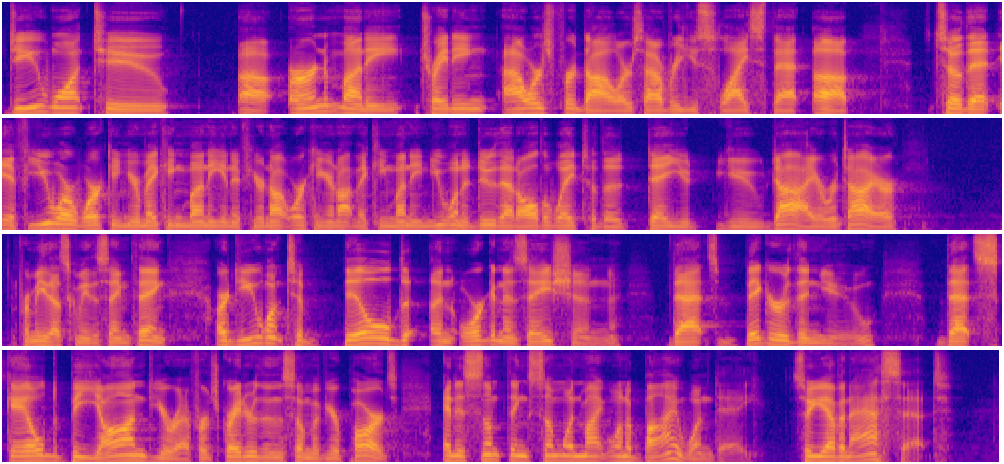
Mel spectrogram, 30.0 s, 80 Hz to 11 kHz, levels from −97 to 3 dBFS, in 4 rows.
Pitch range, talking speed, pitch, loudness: 110-130 Hz, 200 wpm, 115 Hz, -22 LUFS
